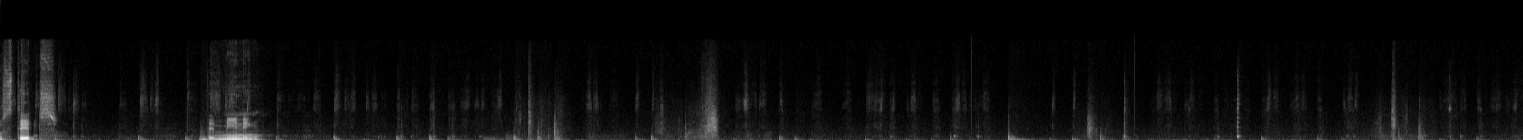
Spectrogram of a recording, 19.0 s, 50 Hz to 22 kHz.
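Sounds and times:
marker scratching on whiteboard: 0.0 - 19.0.

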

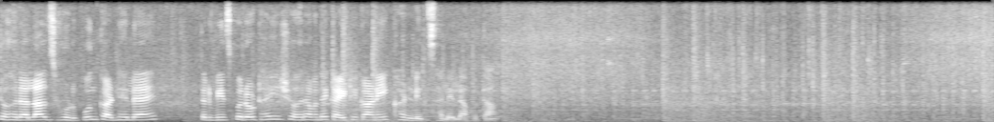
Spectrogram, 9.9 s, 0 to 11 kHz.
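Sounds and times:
quiet background music: 0.0 - 9.9
raindrops tapping: 0.0 - 9.9
heavy rain hissing: 4.9 - 9.9.

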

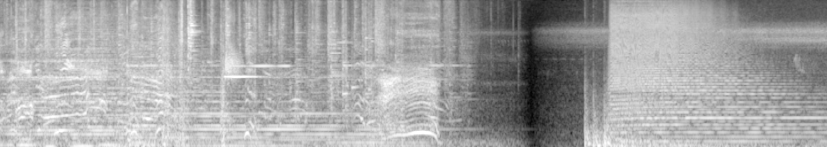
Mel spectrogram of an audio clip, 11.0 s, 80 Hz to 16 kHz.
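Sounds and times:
dramatic orchestral music: 0.0 - 5.3
man's wavering cry: 5.0 - 6.0.

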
